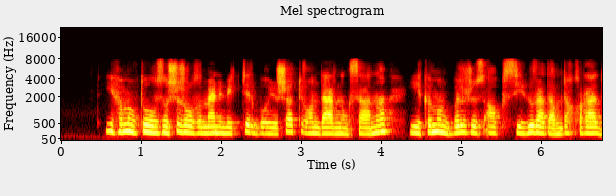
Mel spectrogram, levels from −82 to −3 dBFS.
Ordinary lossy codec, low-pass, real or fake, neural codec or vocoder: none; none; fake; codec, 16 kHz, 0.8 kbps, ZipCodec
